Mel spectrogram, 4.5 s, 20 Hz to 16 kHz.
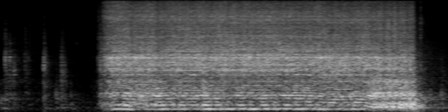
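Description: A power tool spins steadily while tightening the top alternator bolt on a 2012-2021 Nissan NV2500 with a 5.6L V8, a loud close whir lasting about three seconds after a few faint clicks.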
